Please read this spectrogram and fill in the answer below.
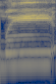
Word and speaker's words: Leigh: And Lee is spelled L E I G H by the way, not L E. Some people I know I always have to say my name has an E on the end.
